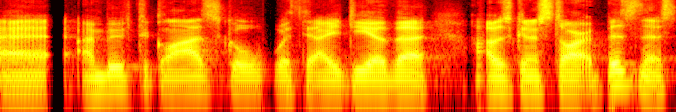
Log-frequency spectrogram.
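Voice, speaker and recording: With a Highland Scottish accent, a man talks at a very fast pace in a bright, sharp tone over a quiet background. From Scottish Highlands. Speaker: business coach. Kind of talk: podcast interview.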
